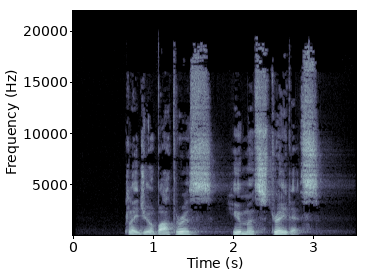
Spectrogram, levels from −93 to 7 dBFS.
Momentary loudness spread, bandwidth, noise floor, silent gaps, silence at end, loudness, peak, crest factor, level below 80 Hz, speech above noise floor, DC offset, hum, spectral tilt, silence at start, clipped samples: 7 LU; 19.5 kHz; -73 dBFS; none; 0.45 s; -17 LUFS; 0 dBFS; 20 dB; -56 dBFS; 56 dB; under 0.1%; none; -3 dB/octave; 0.65 s; under 0.1%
